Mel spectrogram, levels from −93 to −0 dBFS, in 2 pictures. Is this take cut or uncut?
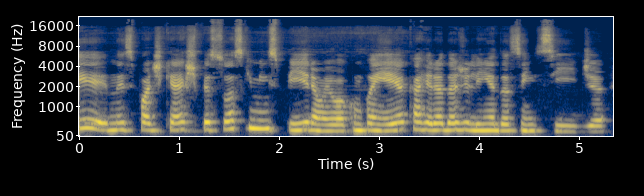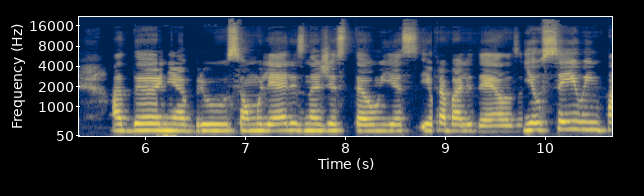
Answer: cut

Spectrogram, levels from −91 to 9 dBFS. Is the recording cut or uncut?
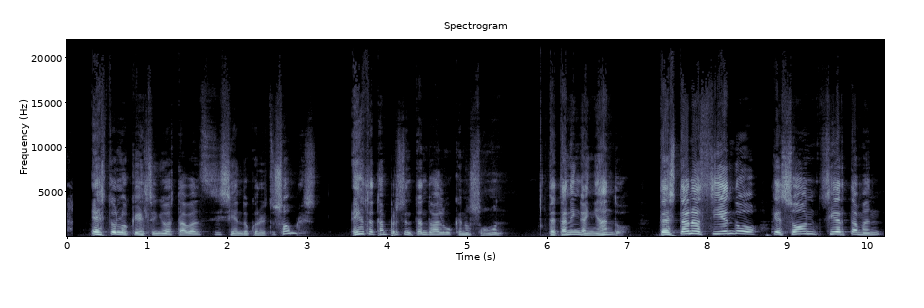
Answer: cut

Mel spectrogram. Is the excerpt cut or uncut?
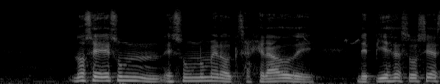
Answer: uncut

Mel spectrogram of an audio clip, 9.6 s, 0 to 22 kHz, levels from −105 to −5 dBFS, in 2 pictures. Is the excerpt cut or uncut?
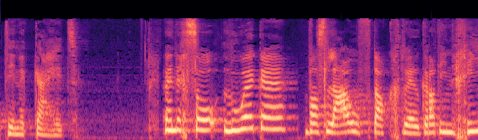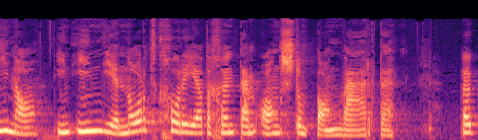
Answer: cut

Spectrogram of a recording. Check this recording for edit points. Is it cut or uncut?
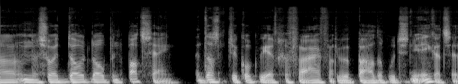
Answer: cut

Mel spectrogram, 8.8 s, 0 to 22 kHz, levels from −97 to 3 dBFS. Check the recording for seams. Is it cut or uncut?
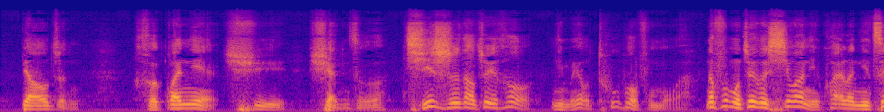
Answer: cut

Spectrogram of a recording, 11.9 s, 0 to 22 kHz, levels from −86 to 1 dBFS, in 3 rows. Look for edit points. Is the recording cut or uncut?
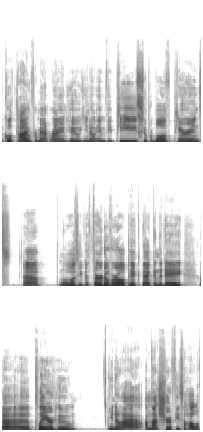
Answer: uncut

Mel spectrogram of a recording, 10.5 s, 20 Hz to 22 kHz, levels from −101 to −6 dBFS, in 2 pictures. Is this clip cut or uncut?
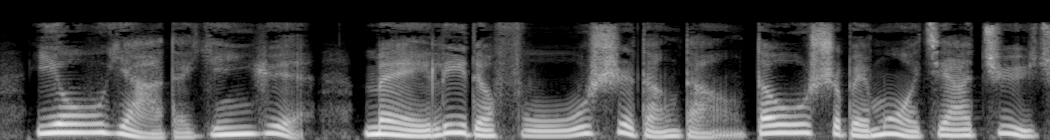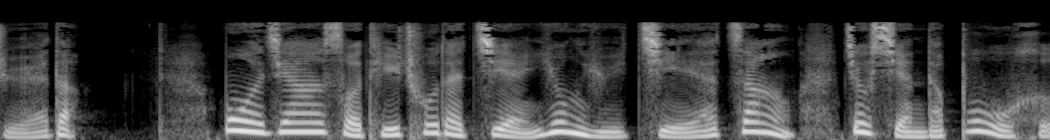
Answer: uncut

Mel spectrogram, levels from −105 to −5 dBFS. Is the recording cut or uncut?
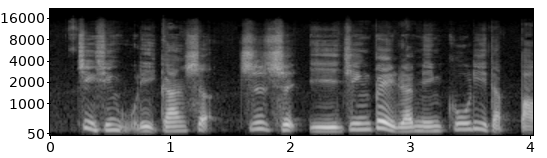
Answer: cut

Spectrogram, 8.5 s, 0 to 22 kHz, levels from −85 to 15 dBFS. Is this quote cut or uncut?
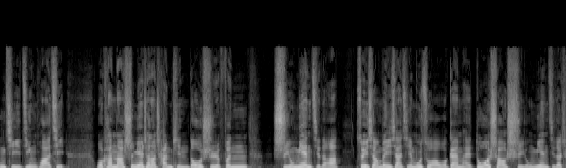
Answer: uncut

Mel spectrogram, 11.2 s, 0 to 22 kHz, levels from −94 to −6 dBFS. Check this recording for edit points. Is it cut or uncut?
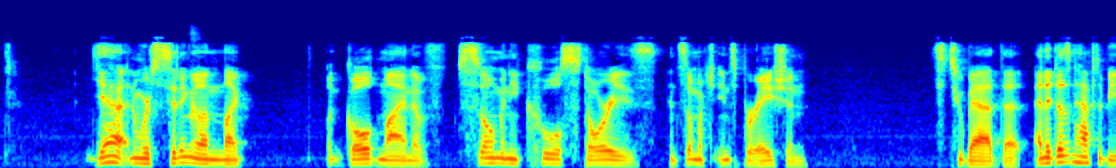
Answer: uncut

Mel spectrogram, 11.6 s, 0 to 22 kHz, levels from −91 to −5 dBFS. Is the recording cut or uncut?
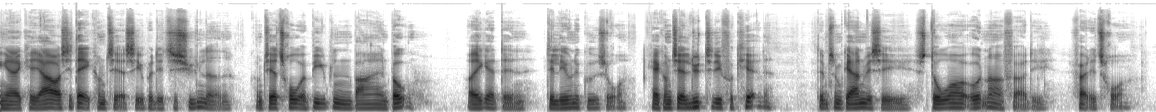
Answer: cut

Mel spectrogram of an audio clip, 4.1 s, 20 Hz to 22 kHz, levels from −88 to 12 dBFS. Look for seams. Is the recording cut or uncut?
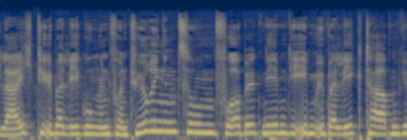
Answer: uncut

